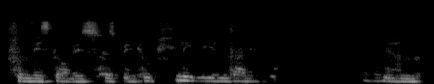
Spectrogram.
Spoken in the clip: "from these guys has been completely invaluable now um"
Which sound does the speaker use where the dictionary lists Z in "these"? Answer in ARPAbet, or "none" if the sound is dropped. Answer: Z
